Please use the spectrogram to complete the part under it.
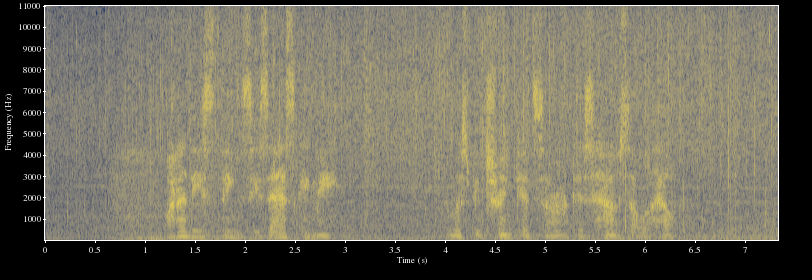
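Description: A person speaks calmly, close by.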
